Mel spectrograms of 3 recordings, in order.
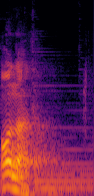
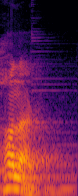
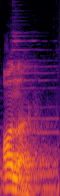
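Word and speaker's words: honour: এটার উচ্চারণটা হচ্ছে অনার, কিন্তু এইচের উচ্চারণ আমরা জানি হ দিয়ে হয়, তো আপনি এটাকে বলুন হনার। একবার বলুন হনার, তারপরে বলুন অনার।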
